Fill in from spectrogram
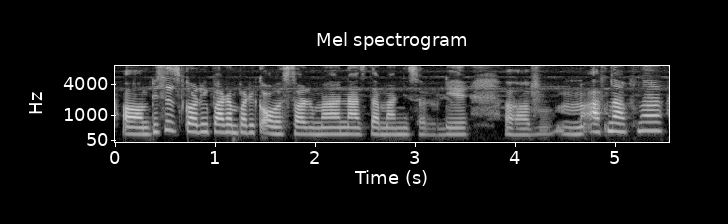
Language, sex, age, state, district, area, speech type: Nepali, female, 18-30, West Bengal, Darjeeling, rural, spontaneous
